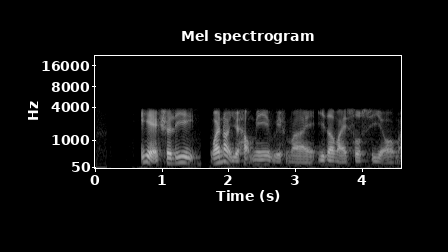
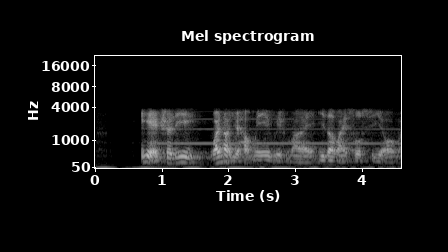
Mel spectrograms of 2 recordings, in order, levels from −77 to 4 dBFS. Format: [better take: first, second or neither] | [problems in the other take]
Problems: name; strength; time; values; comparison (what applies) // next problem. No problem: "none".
first | background sound (Wind instrument, woodwind instrument); 18 dB below the speech // room echo; dies away in 0.6 s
